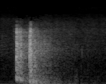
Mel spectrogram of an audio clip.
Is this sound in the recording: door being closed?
yes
